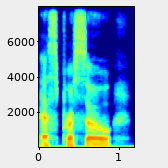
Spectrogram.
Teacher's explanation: There is no X sound, no X sound in that word. It's a hard s.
